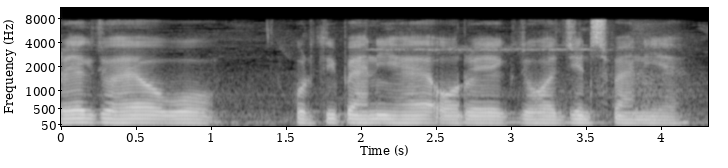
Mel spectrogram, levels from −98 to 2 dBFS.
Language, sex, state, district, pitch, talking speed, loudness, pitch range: Hindi, male, Jharkhand, Deoghar, 105 Hz, 195 wpm, -17 LUFS, 95-110 Hz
